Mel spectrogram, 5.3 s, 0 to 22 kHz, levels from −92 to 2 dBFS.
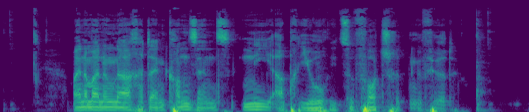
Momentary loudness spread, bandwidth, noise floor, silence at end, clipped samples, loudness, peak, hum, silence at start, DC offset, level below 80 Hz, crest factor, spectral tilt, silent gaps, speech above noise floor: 9 LU; 16 kHz; -54 dBFS; 0.5 s; under 0.1%; -28 LUFS; -4 dBFS; none; 0.35 s; under 0.1%; -32 dBFS; 22 dB; -5 dB/octave; none; 29 dB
